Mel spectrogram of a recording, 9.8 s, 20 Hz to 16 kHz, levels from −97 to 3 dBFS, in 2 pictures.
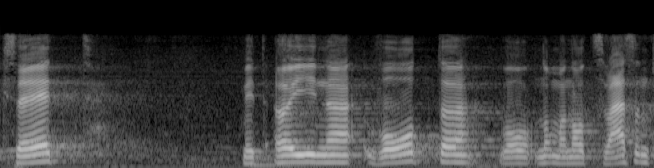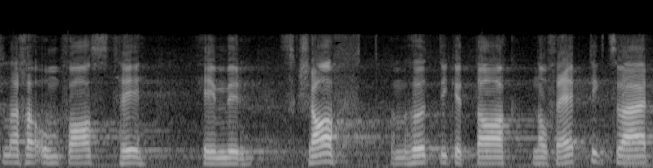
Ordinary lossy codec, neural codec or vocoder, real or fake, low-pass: AAC, 96 kbps; none; real; 7.2 kHz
